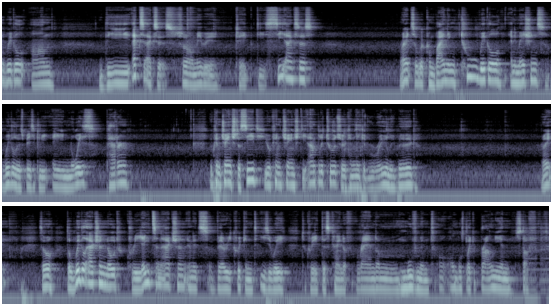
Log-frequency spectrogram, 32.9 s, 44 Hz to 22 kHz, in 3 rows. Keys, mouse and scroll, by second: 0.5 scroll up 2, 2.2-3.2 scroll up 1, 3.2 click, 3.6 click, 5.6-6.6 middle drag, 7.1-10.7 middle drag, 15.4 click, 17.0-18.4 drag, 20.0-20.6 scroll down 4, 20.6-21.0 scroll up 2, 21.0-22.0 middle drag, 21.2 scroll up 1, 22.9 scroll down 2, 26.9 scroll up 3.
